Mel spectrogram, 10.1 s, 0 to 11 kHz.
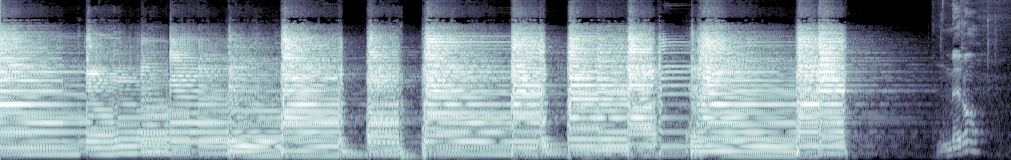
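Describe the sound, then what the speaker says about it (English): MJT Scarlett electric guitar on its bridge pickup with a clean tone through a Line 6 Helix, strumming a series of ringing chords with chorus-like shimmer and echo, then fading out with a brief trailing scrape. "let's start with the bridge, and this is my clean tone going through the line 6 Helix"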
